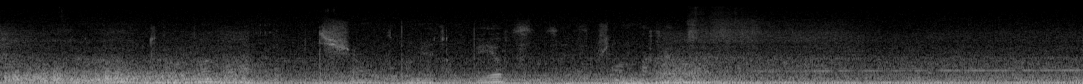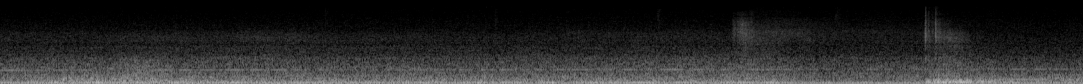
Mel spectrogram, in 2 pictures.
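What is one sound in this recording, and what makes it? Heavy naval guns fire with deep booms.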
